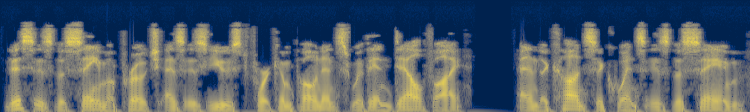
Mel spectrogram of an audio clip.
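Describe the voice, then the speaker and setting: Slow, deep-voiced man reading technical prose. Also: dry recording. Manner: measured, even, formal reading. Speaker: narrator. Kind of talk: scripted reading of a programming article.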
